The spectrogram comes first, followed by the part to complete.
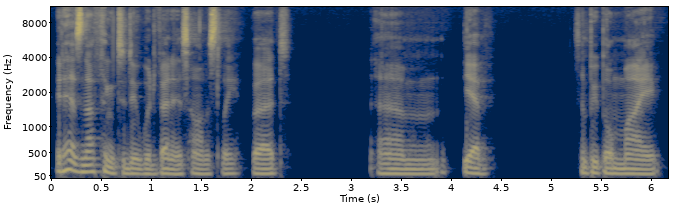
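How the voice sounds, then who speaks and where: A man from Portugal with a Portuguese accent, giving relaxed live commentary on his trading and thinking aloud with many restarts and fillers. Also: deep voice, unhurried. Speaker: day trader streaming live.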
